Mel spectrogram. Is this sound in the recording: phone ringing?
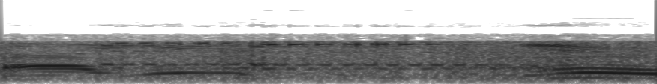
yes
